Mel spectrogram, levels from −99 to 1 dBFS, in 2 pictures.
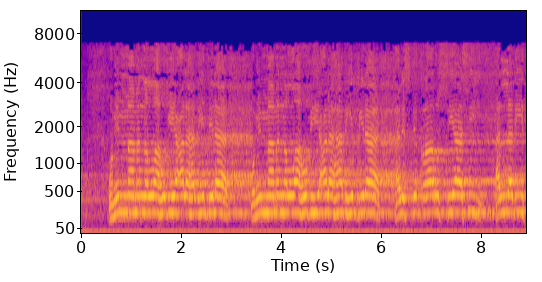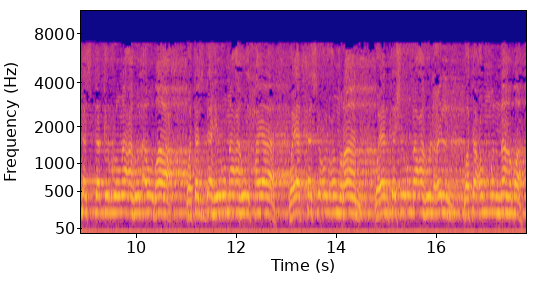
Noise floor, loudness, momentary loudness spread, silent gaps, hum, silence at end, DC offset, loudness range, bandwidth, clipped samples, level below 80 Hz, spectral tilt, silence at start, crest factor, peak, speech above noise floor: -38 dBFS; -17 LUFS; 5 LU; none; none; 0 s; 0.9%; 2 LU; 7.4 kHz; under 0.1%; -56 dBFS; -5.5 dB/octave; 0 s; 14 dB; -2 dBFS; 22 dB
